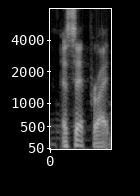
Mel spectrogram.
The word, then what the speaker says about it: Aseprite: Ace aprite aseprite aite aseprite that's probably the correct way to pronounce it as sepr um so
